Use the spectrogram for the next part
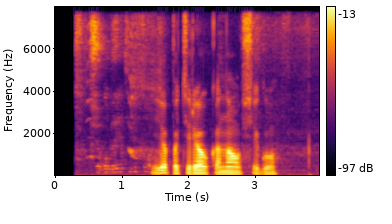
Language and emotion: Russian, sad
